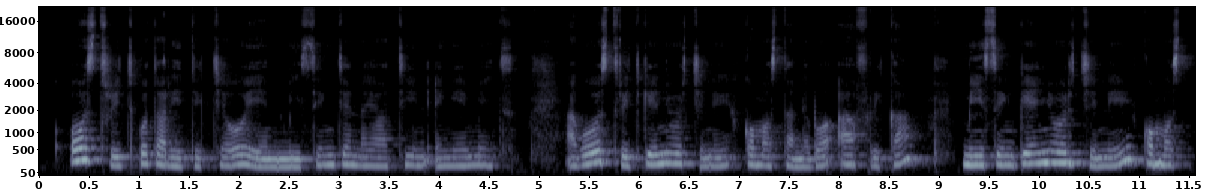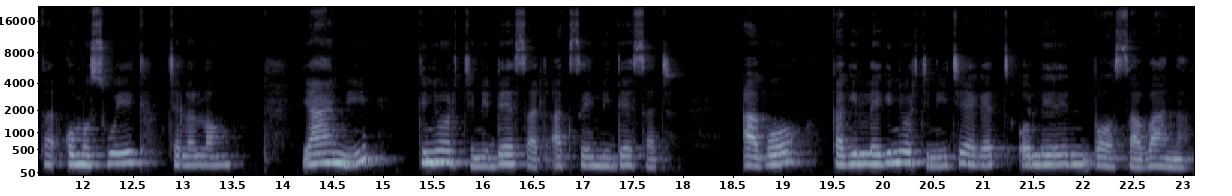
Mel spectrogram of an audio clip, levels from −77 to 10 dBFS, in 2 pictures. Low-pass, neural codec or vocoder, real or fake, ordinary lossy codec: none; vocoder, 44.1 kHz, 128 mel bands every 256 samples, BigVGAN v2; fake; none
